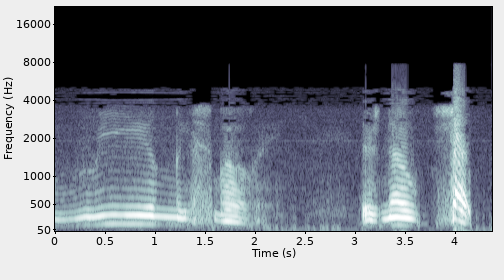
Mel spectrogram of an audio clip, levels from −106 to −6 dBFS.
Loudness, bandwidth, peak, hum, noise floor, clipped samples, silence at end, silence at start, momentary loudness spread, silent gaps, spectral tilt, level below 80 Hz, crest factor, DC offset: -12 LUFS; 8 kHz; 0 dBFS; none; -43 dBFS; 2%; 0.2 s; 0 s; 13 LU; none; -7.5 dB/octave; -46 dBFS; 12 dB; under 0.1%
